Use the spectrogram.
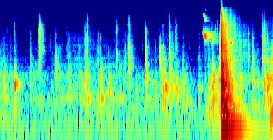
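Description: A die-cutting machine rolls plates through with soft clicks and creaks, then gives a louder thunk as the plates pass, all close by with no talk.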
